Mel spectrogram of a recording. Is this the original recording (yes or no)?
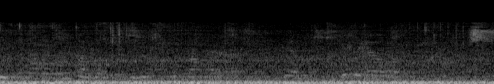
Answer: no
